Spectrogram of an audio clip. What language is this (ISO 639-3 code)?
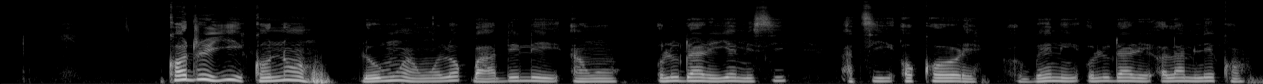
yor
